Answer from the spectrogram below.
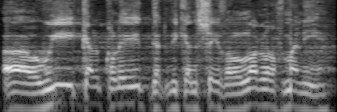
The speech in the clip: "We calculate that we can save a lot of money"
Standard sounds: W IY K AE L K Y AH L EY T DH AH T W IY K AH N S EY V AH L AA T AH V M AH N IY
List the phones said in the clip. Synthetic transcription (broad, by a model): W IY K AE L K Y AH L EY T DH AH T W IY K AH N S EY V AH L AA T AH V M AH N IY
